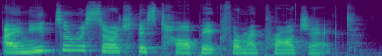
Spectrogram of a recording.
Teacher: As a verb, it is pronounced like: ri-SERCH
